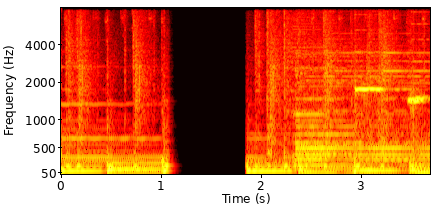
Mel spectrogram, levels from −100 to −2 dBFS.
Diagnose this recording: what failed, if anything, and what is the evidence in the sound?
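Call audio freeze from 1.06 to 1.86 s, likely a network jitter-buffer underrun. The sound fades into 0.64 s of silence, a blank spectrogram gap, then resumes intact.

Filter restarted on every block, in call processing, from 2.35 s to the end. It produces a 125 Hz buzz, seen as regular waveform ticks every 8 ms, which fits 128-sample blocks.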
